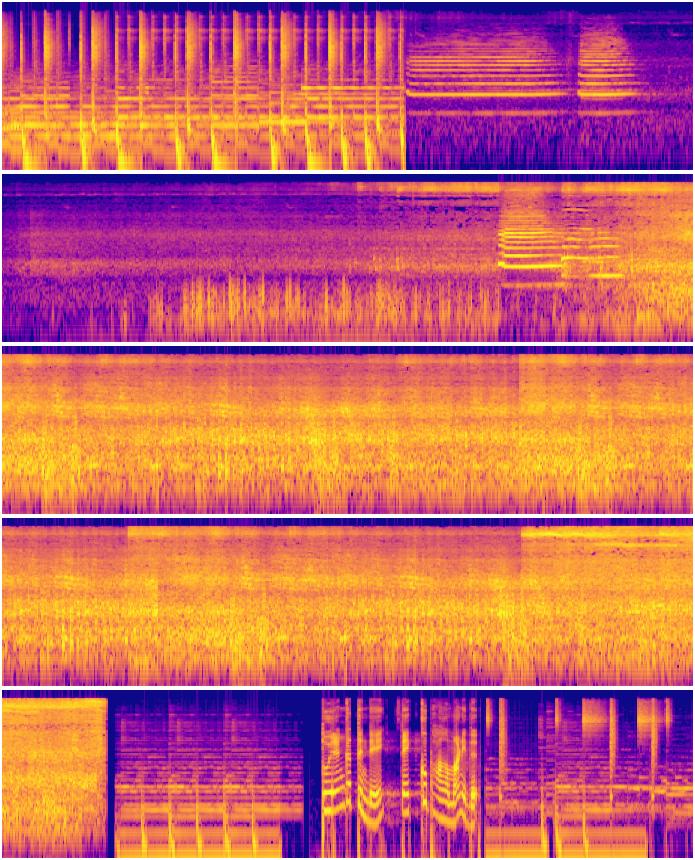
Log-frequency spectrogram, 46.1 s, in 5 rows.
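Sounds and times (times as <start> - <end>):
train horn: 5.4 - 8.8, 15.8 - 17.6
train wheels rumbling on rails: 9.4 - 38.3.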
